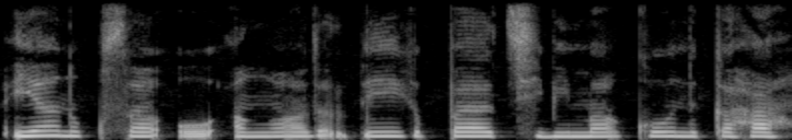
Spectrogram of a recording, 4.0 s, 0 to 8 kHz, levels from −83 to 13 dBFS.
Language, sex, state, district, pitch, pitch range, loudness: Garo, female, Meghalaya, West Garo Hills, 240 Hz, 230-245 Hz, -16 LUFS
